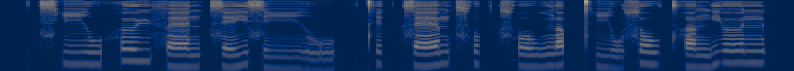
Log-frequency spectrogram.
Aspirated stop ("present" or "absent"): present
